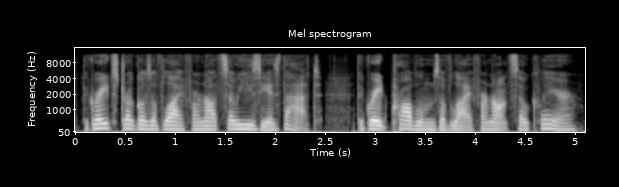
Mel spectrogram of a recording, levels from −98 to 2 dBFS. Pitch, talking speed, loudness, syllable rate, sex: 160 Hz, 235 wpm, -19 LUFS, 5.5 syllables/s, female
